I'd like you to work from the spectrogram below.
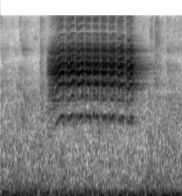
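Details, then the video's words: Captive female bar-winged prinia (prenjak tamu), still young and learning to sing, gives one high, buzzy, rapidly pulsed trill under a second, said to be calling to males, against a quiet background. "PRENJAK TAMU BETINA LANGSUNG BUNYI"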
